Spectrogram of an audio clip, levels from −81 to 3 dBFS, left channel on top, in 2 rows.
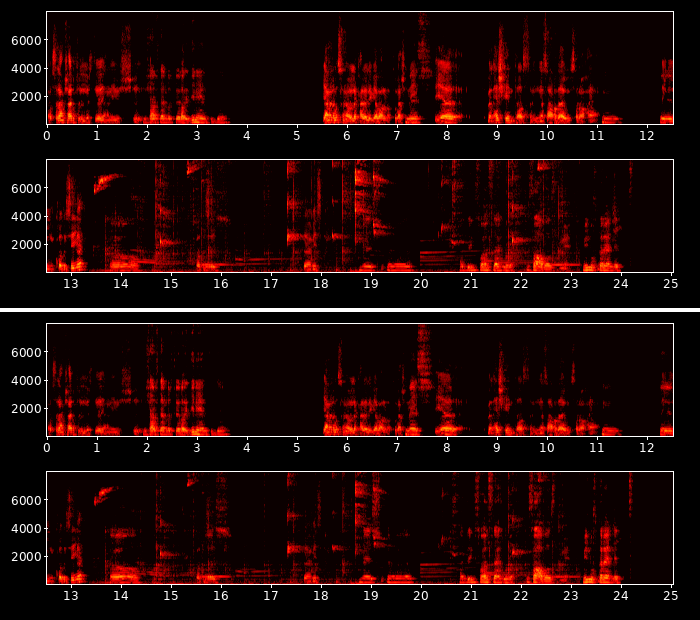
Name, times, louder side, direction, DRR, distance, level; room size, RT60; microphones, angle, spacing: voice 1, 0.0-2.0 2.7-2.8 5.5-7.4 7.8-8.3 8.8-11.0 12.4-13.3 15.5-15.9 17.6-18.0 22.8-22.9 23.5-23.6, left 4 dB, 30° left, 0.3 m, -39 dB
voice 2, 1.9-3.6 7.2-8.1 11.1-11.4 12.3-12.5 13.8-14.4 15.6-16.2 18.7-19.8 20.8-21.8 22.1-22.6 23.2-24.0, right 1 dB, 40° right, 0.8 m, -40 dB
sound 1, 13.3-23.2, left 7 dB, 60° left, 0.9 m, -47 dB
6.5 x 2.6 x 2.6 m
head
